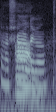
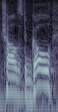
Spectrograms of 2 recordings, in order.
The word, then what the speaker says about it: Charles de Gaulle: I'm going to go with the accepted English pronunciation of Charles de Gaulle because it's easier for me. I'm less likely to screw it up.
